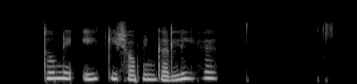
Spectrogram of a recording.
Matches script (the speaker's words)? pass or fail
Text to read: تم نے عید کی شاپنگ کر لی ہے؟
pass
